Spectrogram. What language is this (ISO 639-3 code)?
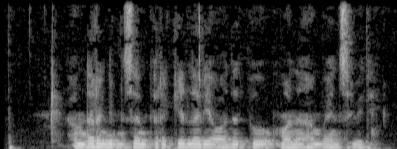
pus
